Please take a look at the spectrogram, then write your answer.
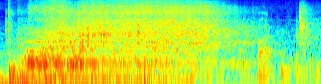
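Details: Movie theater toilets flushed after the sewer line was cleared with an electric snake: strong rushing flush that swirls down and drains quickly with no gurgling or backing up; line flowing freely.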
